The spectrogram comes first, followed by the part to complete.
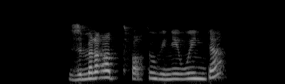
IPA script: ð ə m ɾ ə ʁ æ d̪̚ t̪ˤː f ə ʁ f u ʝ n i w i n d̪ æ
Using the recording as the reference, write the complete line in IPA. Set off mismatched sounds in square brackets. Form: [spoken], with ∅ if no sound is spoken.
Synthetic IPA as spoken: [z] ə m ɾ ə ʁ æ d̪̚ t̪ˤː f ə ʁ [θ] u ʝ n i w i n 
